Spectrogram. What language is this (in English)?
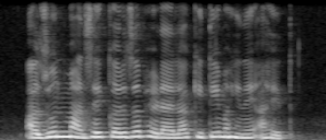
Marathi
